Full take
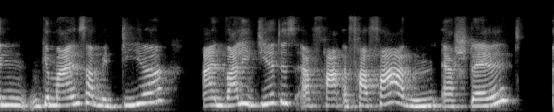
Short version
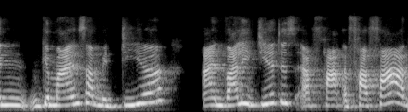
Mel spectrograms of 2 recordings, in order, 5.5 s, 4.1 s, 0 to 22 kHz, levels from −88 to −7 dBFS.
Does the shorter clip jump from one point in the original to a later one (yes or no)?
no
